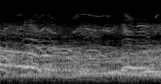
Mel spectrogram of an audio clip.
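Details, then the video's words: Pack of wolves heard at night in a park, several voices howling together in dense, wavering, overlapping tones that slide up and down, ending abruptly. "Appel Nocturne du Loup"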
